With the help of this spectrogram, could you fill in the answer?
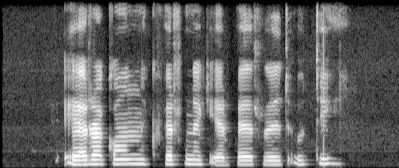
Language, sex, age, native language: Icelandic, female, 30-39, English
